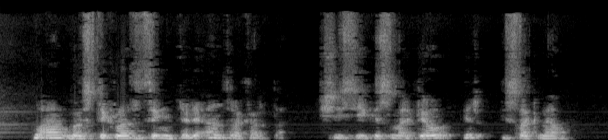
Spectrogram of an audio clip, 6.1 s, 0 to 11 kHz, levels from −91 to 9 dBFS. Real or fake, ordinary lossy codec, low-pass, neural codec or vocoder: real; AAC, 32 kbps; 9.9 kHz; none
